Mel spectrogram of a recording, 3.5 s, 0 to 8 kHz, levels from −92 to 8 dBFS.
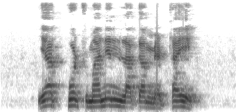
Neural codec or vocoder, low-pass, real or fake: none; 7.2 kHz; real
